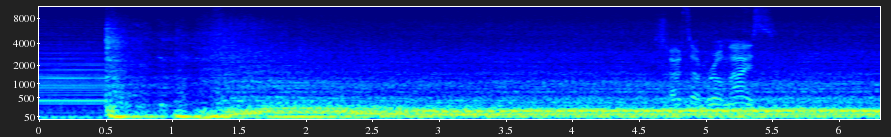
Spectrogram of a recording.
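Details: Turbocharged Foxbody Mustang on E85, on dyno after repairs, dome pressure added: catches cleanly and settles into a strong, steady low drone with no misses or knocks; running normally.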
